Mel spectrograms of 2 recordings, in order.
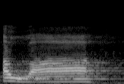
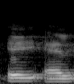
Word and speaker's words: Allah: it'll tell you it's l and also alternatively a l a h Al we are only telling the Christians look spell it as you like but my language I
